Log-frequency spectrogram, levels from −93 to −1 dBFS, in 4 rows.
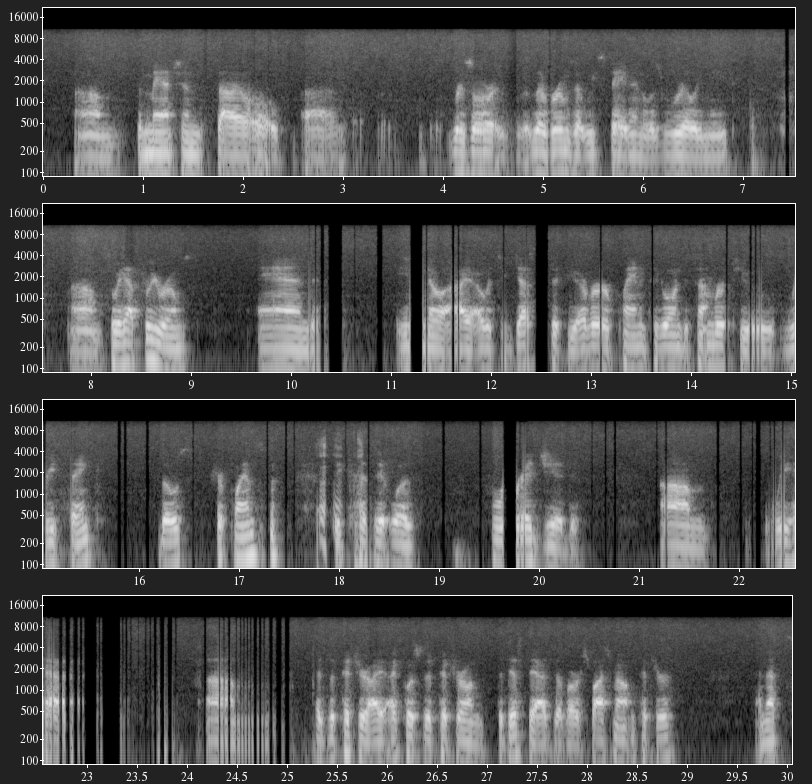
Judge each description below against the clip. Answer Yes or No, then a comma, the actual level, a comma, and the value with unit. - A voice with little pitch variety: No, average, 3.2 semitones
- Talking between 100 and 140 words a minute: Yes, slow, 135 wpm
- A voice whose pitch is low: Yes, very low, 95 Hz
